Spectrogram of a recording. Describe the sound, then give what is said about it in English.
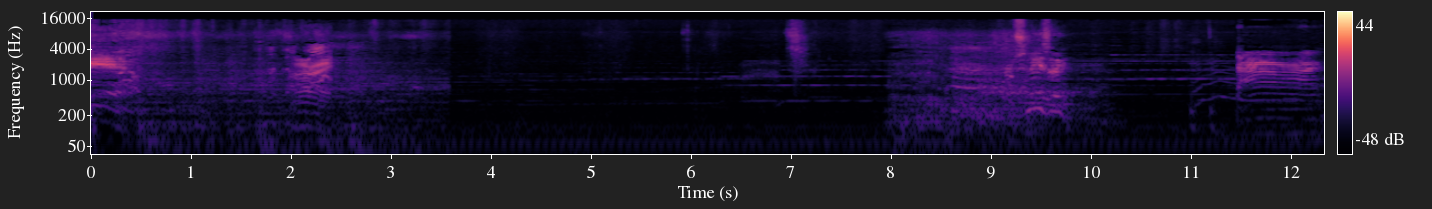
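A creature roars in three loud bursts, played back from a clip: a long growling roar at the start, another in the middle, and a shorter rising one at the end, separated by a quieter humming background. “I like to hear the roar back at it.”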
